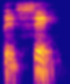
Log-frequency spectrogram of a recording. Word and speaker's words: Pêcheux: en la lectura de Michel Peyot, ¿no? O como también se le pronuncia Michel Pechet, ¿no? Yo prefiero Peyot, porque así más o menos me motiva la pronunciación en el francés.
